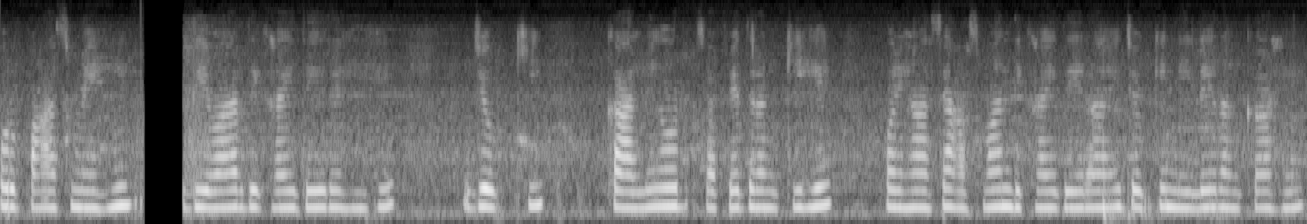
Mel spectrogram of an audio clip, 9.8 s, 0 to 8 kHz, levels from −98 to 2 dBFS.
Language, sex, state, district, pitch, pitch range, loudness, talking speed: Hindi, female, Maharashtra, Chandrapur, 235 Hz, 230-245 Hz, -18 LUFS, 190 wpm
